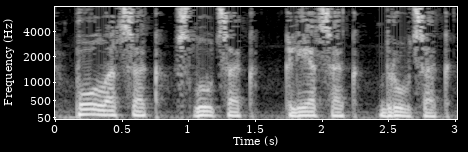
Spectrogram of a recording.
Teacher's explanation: па-беларуску ў назоўным склоне вымаўляецца, а ў Тарашкевіцы і пішацца з устаўным галосным «а» дзеля зручнасці і мілагучнасці. · Term: устаўны галосны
